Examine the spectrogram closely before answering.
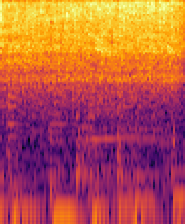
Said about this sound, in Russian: Теперь включаю плиту на средний огонь. Разогреваю сковороду и добавляю масло. Слегка поджариваю багет.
